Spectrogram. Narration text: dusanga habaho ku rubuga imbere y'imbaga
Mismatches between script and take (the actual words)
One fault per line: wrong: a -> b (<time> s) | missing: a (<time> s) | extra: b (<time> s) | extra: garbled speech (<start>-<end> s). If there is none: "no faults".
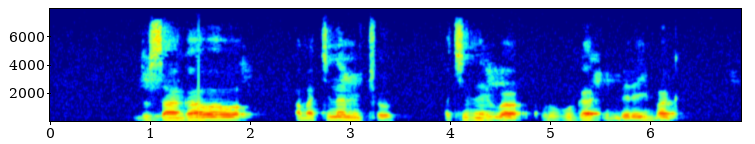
extra: amakinamico akinirwa (2.5 s)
